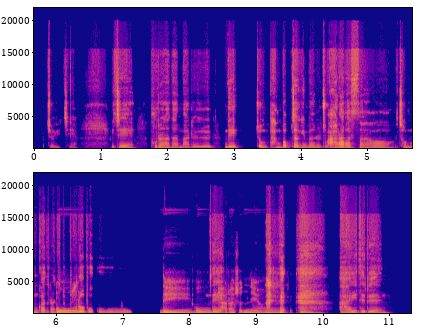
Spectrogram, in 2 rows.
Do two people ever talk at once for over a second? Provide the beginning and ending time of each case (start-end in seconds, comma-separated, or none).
none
